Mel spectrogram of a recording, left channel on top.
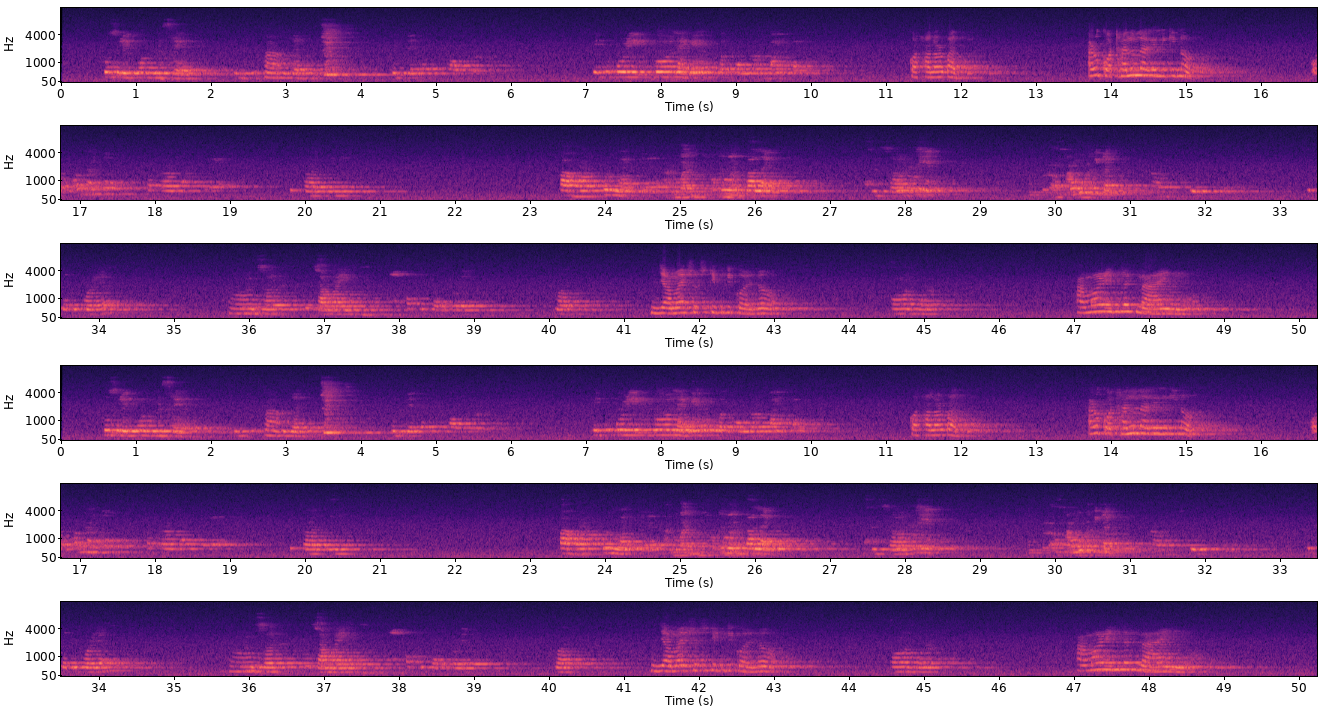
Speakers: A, on the right; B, on the left.
A: প্ৰচলিত হৈছে। কিটো
B: হা
A: বজ দি সেইটো এটা কথা আছে।
B: আচ্ছা।
A: সেইটো কৰিব লাগে। কথালৰ ভাল
B: কঠালৰ পাত দি আৰু কঠালো লাগে নেকি ন
A: কথাও লাগে খবৰৰ ভৰে। চাদী পাহৰ ফুল লাগে দলপা লাগে তাৰছত বহুত কিবা কিবি নেকুৱা আৰু পূজাটো কৰে।
B: অ'
A: পিছত জামাই আশীৰ্বাদ কৰে খোৱা বোৱা
B: জামাই ষষ্ঠী বুলি কয় ন!
A: অ ব
B: আমাৰ এইবিলাক নাই নিয়ম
